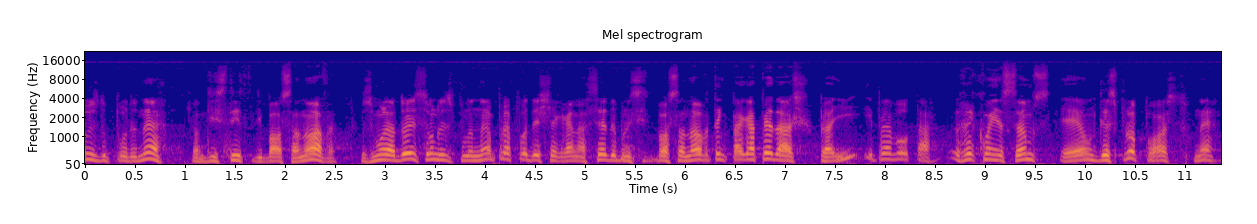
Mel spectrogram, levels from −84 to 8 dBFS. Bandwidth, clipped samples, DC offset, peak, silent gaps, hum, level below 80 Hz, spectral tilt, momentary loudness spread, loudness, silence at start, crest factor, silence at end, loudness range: 15.5 kHz; under 0.1%; under 0.1%; -8 dBFS; none; none; -60 dBFS; -7 dB/octave; 10 LU; -26 LUFS; 0 s; 18 dB; 0 s; 2 LU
